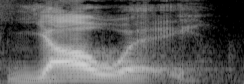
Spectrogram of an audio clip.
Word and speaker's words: Yahweh: It is most oftentimes pronounced Yahweh. So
